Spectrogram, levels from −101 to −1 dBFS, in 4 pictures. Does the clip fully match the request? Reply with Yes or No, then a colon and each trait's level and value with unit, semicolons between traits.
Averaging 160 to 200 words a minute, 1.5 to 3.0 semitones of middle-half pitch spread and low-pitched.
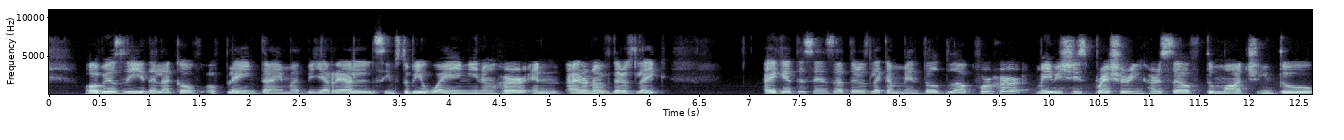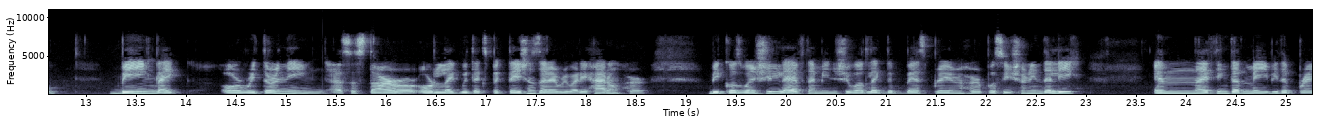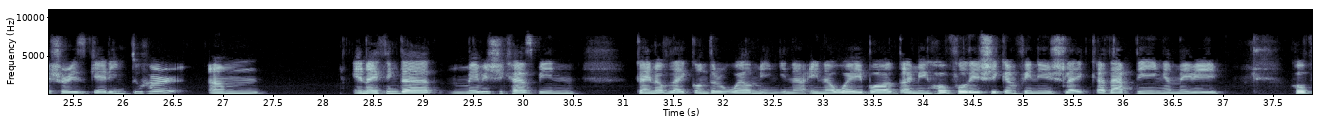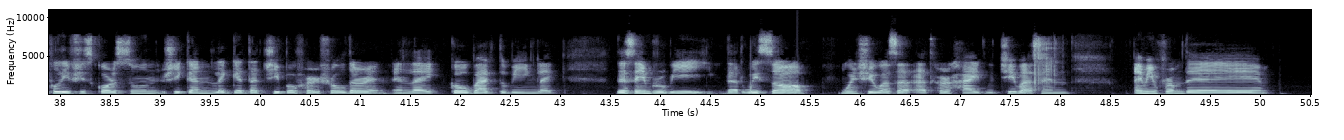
No: average, 190 wpm; narrow, 2.4 semitones; medium, 175 Hz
